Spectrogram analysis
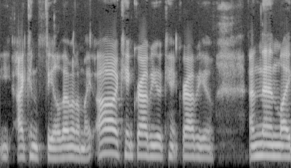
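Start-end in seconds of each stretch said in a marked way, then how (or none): none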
